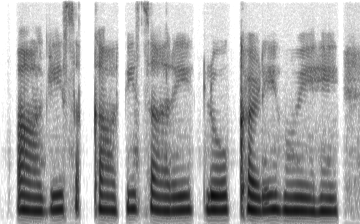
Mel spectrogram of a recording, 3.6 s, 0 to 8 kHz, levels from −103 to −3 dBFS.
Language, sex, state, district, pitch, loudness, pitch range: Hindi, female, Uttar Pradesh, Etah, 190 Hz, -17 LUFS, 180-195 Hz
